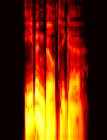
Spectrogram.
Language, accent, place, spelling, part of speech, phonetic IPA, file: German, Germany, Berlin, ebenbürtige, adjective, [ˈeːbn̩ˌbʏʁtɪɡə], De-ebenbürtige.ogg
- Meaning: inflection of ebenbürtig: 1. strong/mixed nominative/accusative feminine singular 2. strong nominative/accusative plural 3. weak nominative all-gender singular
